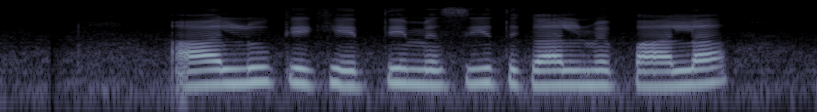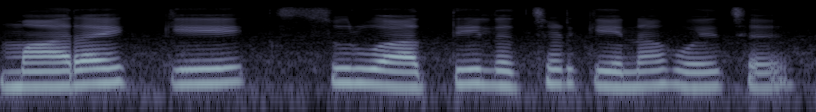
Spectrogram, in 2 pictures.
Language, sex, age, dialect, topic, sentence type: Maithili, female, 25-30, Bajjika, agriculture, question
